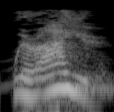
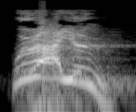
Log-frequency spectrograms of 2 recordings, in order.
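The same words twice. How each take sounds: First: It is said in a tender, heartbroken tone. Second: It is said in an angry, accusing tone.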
